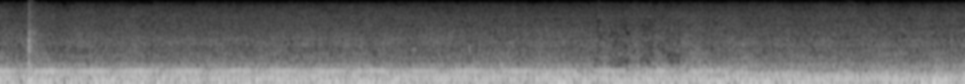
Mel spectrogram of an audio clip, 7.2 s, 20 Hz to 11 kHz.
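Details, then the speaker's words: LG front load washer WM2487HWMA after new tub bearings, seal and basket shaft, high-speed spin: smooth steady low rumble, no roar or grinding, even tone fading near end; air conditioner audible; bearings healthy. "There we go. Now we got some high-speed spin going. Quiet."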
